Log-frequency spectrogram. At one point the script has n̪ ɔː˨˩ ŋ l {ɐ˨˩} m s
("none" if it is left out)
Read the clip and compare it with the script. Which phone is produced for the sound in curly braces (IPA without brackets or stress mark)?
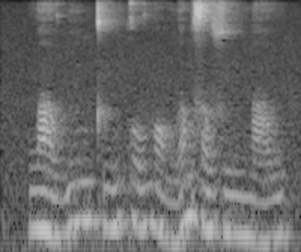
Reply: ɐ˥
